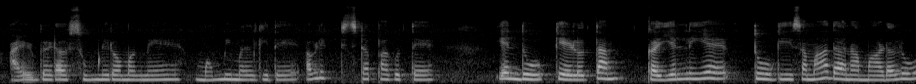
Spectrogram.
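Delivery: steady storyteller reading a family tale; gentle audiobook narration; story narration. A narrator's reading. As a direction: read it like a bedtime chapter. Reads story chapter aloud.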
